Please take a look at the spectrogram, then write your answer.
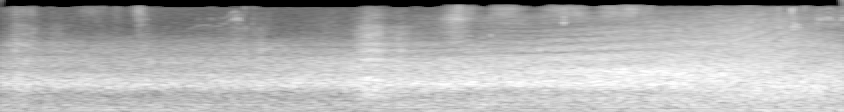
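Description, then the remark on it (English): A steady roar of traffic with a low engine rumble, vehicles passing in a continuous wash of road noise, with no voices. “Ooh, so many cars on this vacation.”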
